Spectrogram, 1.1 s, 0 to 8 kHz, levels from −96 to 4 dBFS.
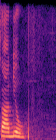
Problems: constant background noise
